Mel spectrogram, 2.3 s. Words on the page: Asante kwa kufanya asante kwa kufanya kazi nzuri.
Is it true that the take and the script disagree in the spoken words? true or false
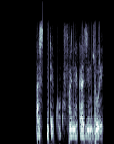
true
